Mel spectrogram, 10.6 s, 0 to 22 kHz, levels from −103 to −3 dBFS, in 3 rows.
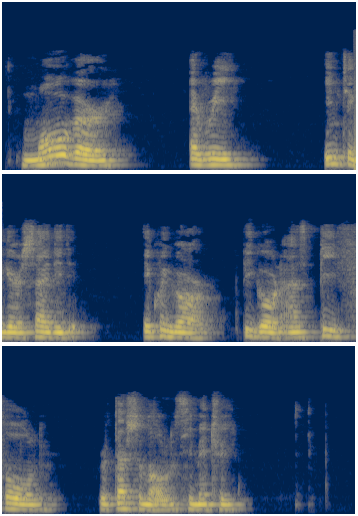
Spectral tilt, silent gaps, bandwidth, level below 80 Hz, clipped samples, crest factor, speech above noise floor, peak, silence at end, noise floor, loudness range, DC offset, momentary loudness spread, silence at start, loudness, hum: -8 dB/octave; none; 6.6 kHz; -64 dBFS; under 0.1%; 18 dB; over 65 dB; -10 dBFS; 1.1 s; under -90 dBFS; 2 LU; under 0.1%; 13 LU; 0.2 s; -26 LUFS; none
